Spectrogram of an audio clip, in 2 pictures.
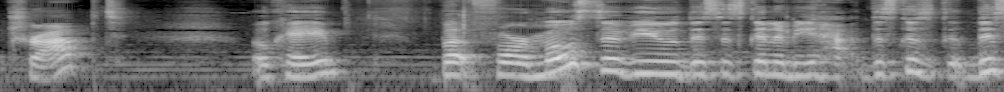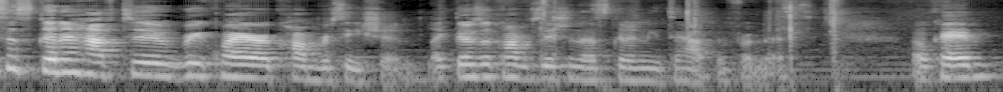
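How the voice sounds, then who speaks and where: A woman giving a casual, rambling tarot reading with lots of fillers, her voice stuffy from a cold. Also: fairly high pitch. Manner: chatty, rambling, frequent fillers. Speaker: tarot reader.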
